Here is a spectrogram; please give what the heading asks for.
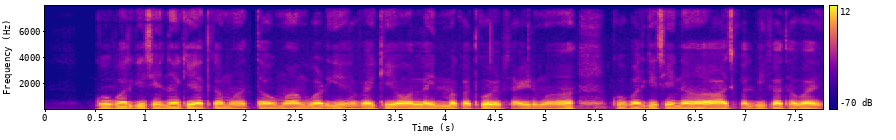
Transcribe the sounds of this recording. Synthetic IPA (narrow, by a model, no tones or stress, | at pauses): ɡoːbəɾket͡ʃʰeːnakeɐt̪kaməɦət̪ːəmãːŋɡbəɽ̤ɡeɦɐʋajkeɔːnlaːɪnmẽkət̪koʋeːbsaːɪʈmãɡoːbəɾket͡ʃʰeːnaɦaːd͡ʒkəlbʱikət̪ɦɐʋae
